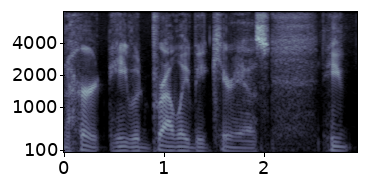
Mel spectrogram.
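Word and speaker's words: Kyrgios: he would probably be curious he is that how you pronounce his name by the curiosity yeah um like cheerios yeah curious yeah sure we're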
